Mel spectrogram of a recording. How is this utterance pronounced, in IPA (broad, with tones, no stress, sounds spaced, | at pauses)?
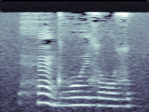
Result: h ɛ̃˦˨ dʱ o˨ ɪ̯ z o˨ z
